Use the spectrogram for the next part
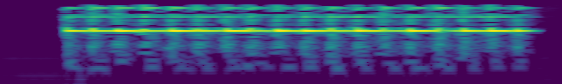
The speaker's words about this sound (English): And if this issue comes up again, will you give me the buzzer? I hope so.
